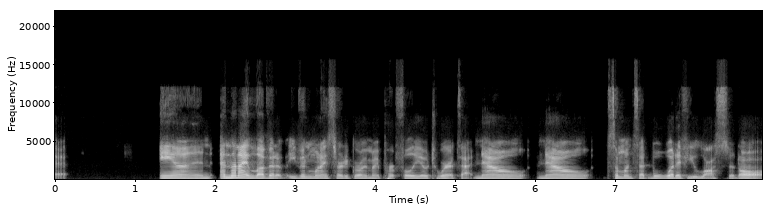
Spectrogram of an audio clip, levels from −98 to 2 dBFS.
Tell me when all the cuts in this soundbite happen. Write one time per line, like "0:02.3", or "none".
0:06.0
